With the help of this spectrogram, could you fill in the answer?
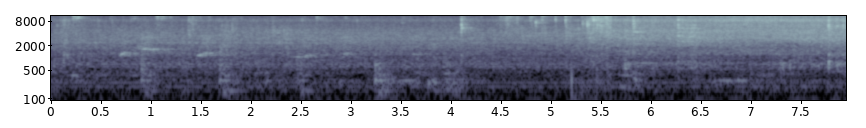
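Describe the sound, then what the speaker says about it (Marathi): Kodbole, rings of dough, fry in hot oil with a soft bubbling sizzle and a few stirring clinks, quiet at first and growing more active toward the end, with no voices. "आता तेल तापलेलं आहे, तर आपण तळून घेऊ"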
